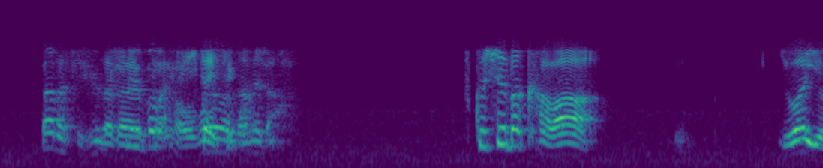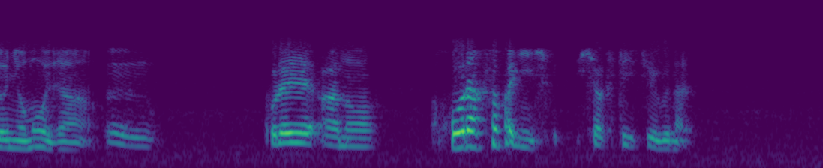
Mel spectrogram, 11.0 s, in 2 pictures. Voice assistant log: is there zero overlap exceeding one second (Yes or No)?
No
